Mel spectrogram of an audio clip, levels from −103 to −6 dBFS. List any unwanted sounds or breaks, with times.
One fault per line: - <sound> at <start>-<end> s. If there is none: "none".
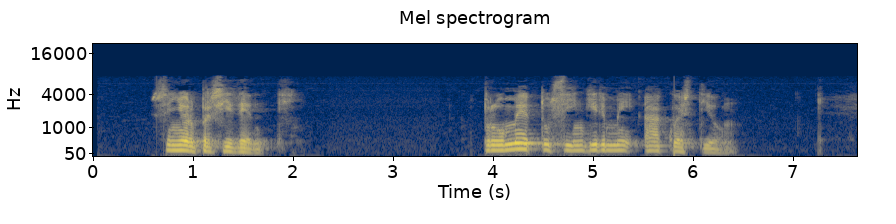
none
